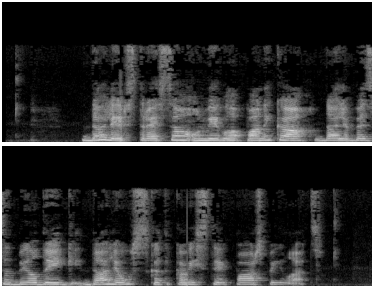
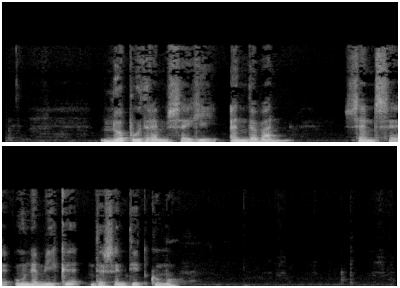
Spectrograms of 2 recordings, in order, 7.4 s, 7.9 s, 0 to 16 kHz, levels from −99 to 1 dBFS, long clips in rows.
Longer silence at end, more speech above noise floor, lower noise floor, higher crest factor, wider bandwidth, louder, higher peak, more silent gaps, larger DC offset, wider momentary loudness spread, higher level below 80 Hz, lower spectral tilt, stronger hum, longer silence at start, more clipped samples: second, 0.55 s vs 2.2 s; second, 40 dB vs 49 dB; second, -65 dBFS vs -74 dBFS; about the same, 20 dB vs 18 dB; about the same, 11.5 kHz vs 11.5 kHz; about the same, -25 LUFS vs -27 LUFS; first, -6 dBFS vs -10 dBFS; neither; neither; first, 12 LU vs 8 LU; second, -68 dBFS vs -62 dBFS; second, -5 dB/octave vs -6.5 dB/octave; neither; second, 0.8 s vs 1 s; neither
